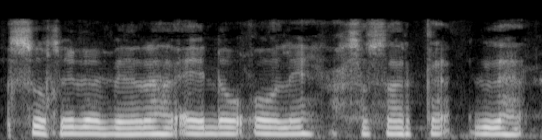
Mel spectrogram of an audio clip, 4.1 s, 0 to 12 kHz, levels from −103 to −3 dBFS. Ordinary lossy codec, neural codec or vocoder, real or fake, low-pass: AAC, 48 kbps; codec, 16 kHz, 4 kbps, FunCodec, trained on LibriTTS, 50 frames a second; fake; 7.2 kHz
